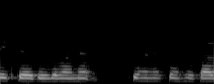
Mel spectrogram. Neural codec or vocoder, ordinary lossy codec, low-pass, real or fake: none; Opus, 64 kbps; 3.6 kHz; real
